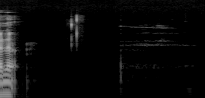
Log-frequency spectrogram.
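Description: A few faint computer mouse clicks: two quick clicks just under a second in, then one more a moment later.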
